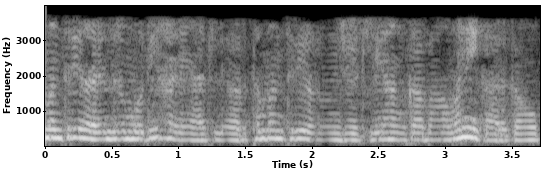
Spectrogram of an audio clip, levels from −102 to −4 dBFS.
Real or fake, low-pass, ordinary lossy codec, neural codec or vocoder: fake; 3.6 kHz; AAC, 16 kbps; vocoder, 24 kHz, 100 mel bands, Vocos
